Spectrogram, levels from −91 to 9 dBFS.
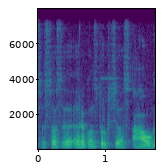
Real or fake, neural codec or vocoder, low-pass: real; none; 7.2 kHz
